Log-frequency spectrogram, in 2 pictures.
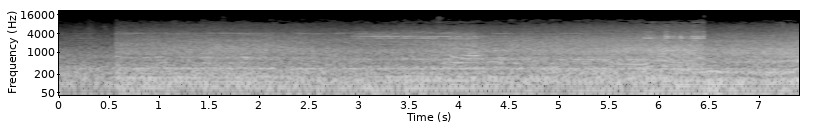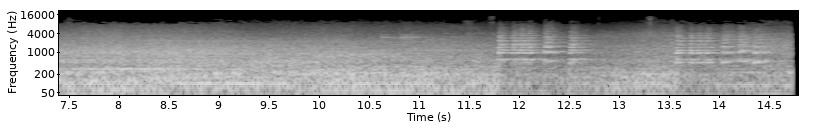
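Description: Busy road traffic with vehicle horns tooting several times, loudest in a run of short toots near the end, over the chatter of voices.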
